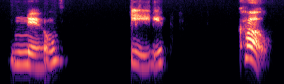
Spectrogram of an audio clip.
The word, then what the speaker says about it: Nuiko: winter is all done my name is nuo it is pronounced new e Co I am a spring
